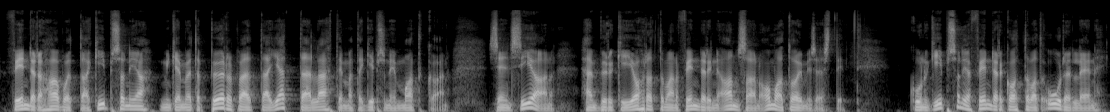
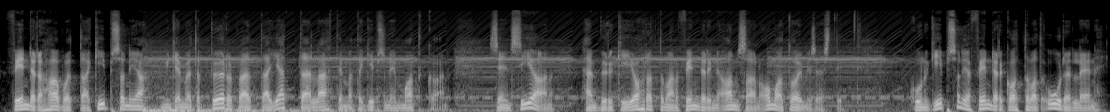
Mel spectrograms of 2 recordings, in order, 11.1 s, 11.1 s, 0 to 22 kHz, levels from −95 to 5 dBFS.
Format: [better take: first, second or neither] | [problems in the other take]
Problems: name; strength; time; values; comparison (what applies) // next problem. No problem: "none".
first | alarm; noticeable; from 1.5 to 9 s; peak 5 dB below the speech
